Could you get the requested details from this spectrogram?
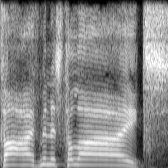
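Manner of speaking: high, slow, drawn-out screaming yell.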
